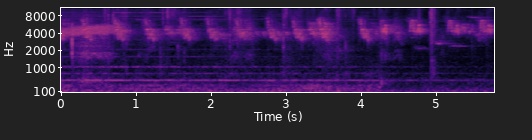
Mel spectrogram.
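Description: A bird chirping over and over, short high chirps that fall in pitch, about three a second.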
